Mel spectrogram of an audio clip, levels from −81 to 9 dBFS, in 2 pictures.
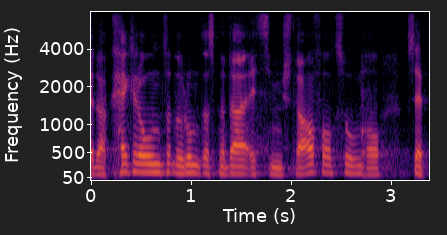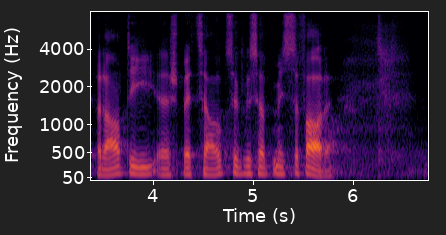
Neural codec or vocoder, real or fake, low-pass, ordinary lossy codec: codec, 16 kHz, 0.8 kbps, ZipCodec; fake; none; none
